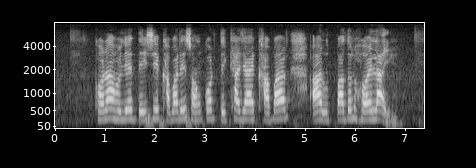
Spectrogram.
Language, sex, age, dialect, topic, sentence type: Bengali, female, 18-24, Jharkhandi, agriculture, statement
